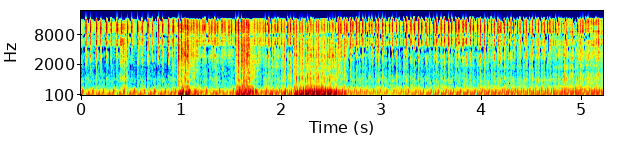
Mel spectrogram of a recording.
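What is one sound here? A motorcycle engine idles with a loud, lumpy rumble.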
